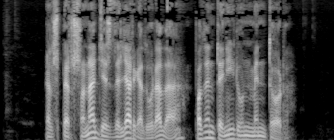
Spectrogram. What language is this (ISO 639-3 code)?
cat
